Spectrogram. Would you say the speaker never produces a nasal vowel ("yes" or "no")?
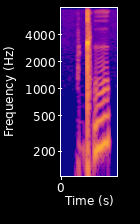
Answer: yes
